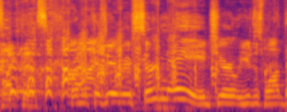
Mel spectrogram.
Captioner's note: laughter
